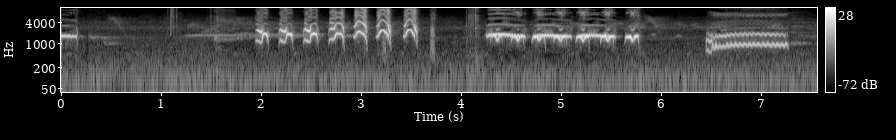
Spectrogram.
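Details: Dancing black-throated laughingthrush training its voice with morning song: a quick series of bright bouncing whistles rising in pitch, a row of level ringing notes, then a harsh buzzy call.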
